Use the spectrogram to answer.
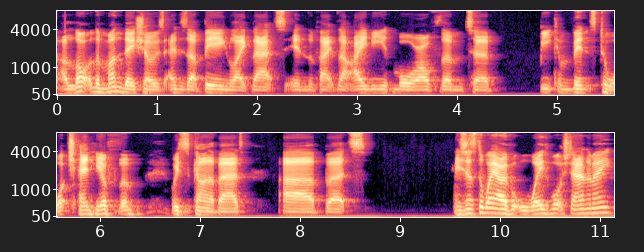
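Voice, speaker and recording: A young British man hosting an anime reaction channel, chatting casually and rambling with many pauses and restarts, a bit sniffly from a cold. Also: mid-range voice, bright, forceful tone. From Britain. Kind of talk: casual chat to camera.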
